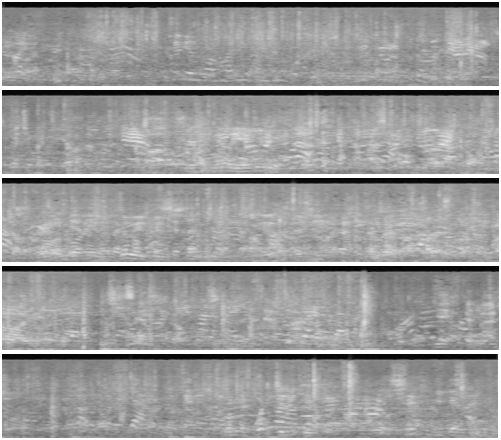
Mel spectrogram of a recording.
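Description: Men shout to each other across an open field.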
